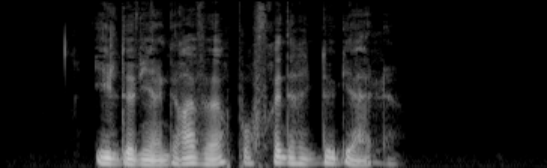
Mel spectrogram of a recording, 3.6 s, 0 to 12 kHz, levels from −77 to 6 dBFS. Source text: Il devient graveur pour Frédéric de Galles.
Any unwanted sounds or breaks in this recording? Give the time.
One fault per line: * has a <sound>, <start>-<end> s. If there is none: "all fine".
all fine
